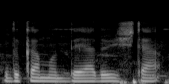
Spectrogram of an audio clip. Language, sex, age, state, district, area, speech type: Kannada, female, 18-30, Karnataka, Vijayanagara, rural, spontaneous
